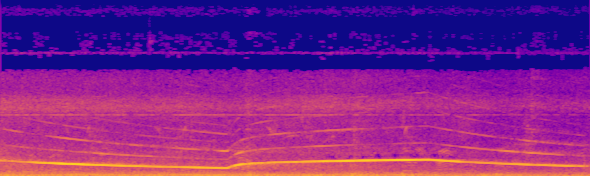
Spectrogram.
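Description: An emergency vehicle's wailing siren: the pitch slides slowly down for about two seconds, jumps back up, climbs for a couple of seconds, then slides down again near the end.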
